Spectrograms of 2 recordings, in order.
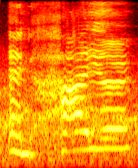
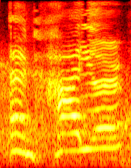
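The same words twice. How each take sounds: The two takes are said the same way.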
